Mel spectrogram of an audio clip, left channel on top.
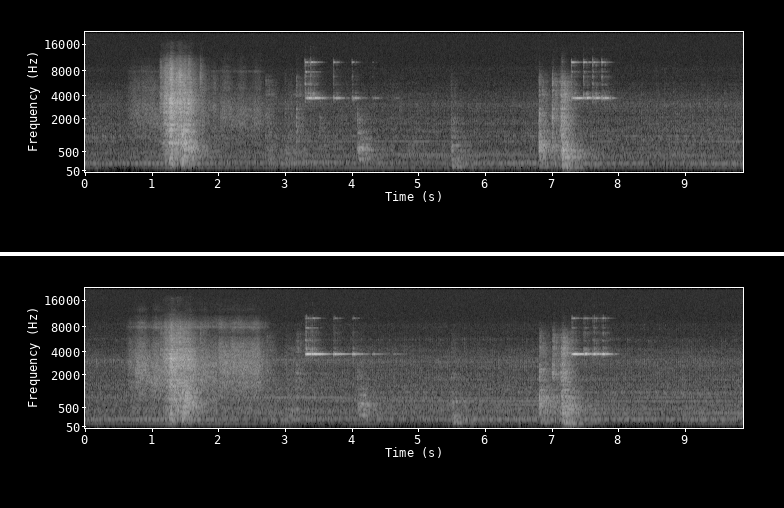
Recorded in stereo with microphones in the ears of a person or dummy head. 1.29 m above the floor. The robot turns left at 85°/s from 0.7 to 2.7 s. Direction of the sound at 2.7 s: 45° left (ahead or behind).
